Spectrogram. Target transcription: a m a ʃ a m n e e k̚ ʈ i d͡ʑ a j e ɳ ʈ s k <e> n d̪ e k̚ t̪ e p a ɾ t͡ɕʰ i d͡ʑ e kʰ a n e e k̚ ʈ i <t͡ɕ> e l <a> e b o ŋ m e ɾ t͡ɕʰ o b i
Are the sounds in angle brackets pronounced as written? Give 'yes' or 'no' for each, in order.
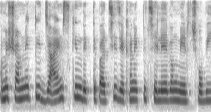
no, no, no

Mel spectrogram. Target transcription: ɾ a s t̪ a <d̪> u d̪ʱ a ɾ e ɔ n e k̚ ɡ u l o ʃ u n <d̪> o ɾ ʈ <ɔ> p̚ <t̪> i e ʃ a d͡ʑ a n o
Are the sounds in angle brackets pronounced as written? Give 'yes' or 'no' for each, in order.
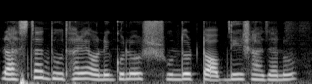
yes, yes, yes, no

